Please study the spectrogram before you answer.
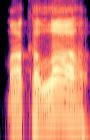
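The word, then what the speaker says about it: מחלה: So this word is pronounced ma la l ah the character la and the character ha are connected right they're connected mala is sickness okay how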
